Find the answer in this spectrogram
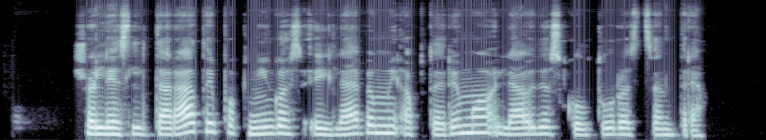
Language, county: Lithuanian, Vilnius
